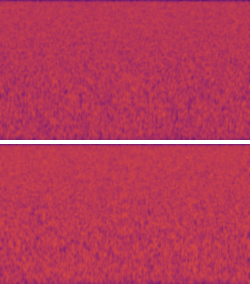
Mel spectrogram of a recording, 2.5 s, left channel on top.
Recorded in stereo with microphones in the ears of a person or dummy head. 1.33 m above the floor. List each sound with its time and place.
Only background noise.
